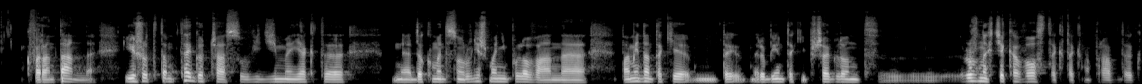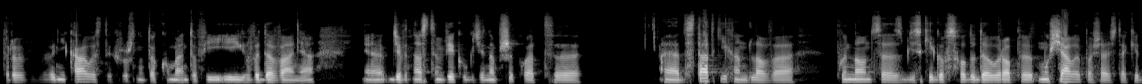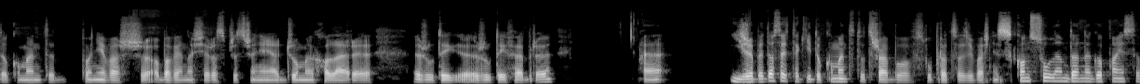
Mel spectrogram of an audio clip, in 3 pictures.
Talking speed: 130 wpm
